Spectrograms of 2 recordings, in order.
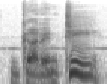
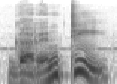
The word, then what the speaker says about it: guarantee: like when we when a word ends in E or Oh like guarantee or Sampo in such cases the stresses on the last syllable with these sounds because not just not just because of that but also because they are vowel sounds so when you were like guarantee the last syllable gets a stressed Sampo last syllable gets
